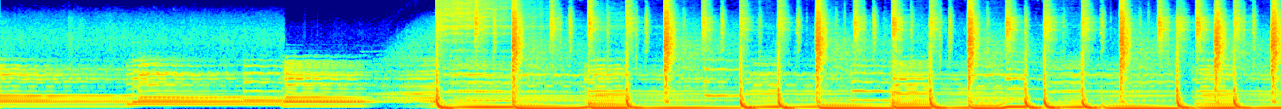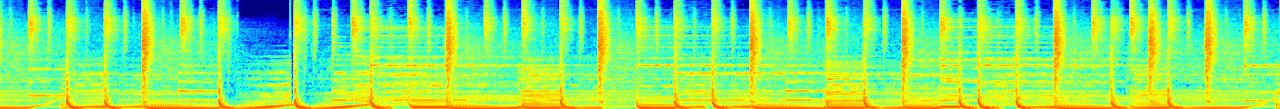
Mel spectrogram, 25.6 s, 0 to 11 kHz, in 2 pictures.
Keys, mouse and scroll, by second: 0.3 w, 1.5 alt+click, 7.6 ctrl+click, 12.3 alt+click, 14.3 ctrl+click, 20.4 ctrl+click, 21.4 ctrl+click, 23.6 q.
